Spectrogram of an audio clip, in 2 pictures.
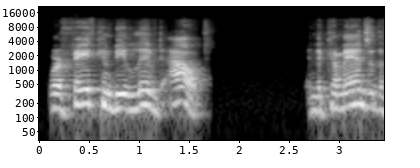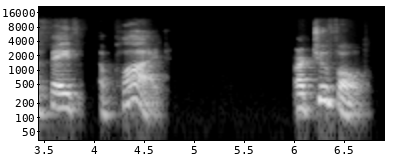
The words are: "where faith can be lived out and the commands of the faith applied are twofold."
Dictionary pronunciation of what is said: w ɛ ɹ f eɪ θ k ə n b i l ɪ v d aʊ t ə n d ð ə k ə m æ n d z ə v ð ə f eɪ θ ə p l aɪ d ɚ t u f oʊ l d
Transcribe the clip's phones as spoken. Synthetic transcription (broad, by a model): w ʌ ɹ f eɪ θ k ə n b i l ɪ v d aʊ t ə n ð ə k ə m æ n d z ə v ð ə f eɪ θ ə p l aɪ d ɚ t u f oʊ l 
